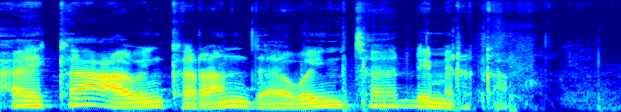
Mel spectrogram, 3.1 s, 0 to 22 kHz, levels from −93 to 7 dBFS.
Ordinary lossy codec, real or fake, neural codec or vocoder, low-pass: none; real; none; none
